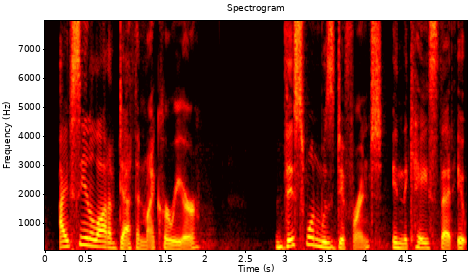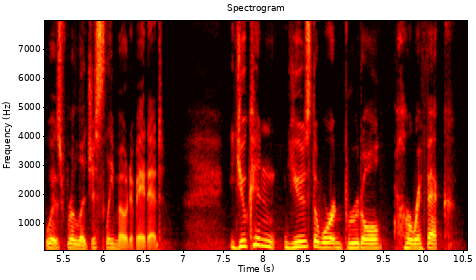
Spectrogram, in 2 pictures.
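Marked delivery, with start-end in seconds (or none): none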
